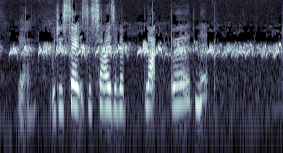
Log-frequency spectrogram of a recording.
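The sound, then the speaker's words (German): A bee-eater, a very colourful bird about the size of a blackbird with a long pointed bill for catching bees and other insects, gives a series of short, rolling, purring calls, about five bursts in quick succession, clear over a steady high background tone. “Und der Klang ist auch irgendwie tropisch.”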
